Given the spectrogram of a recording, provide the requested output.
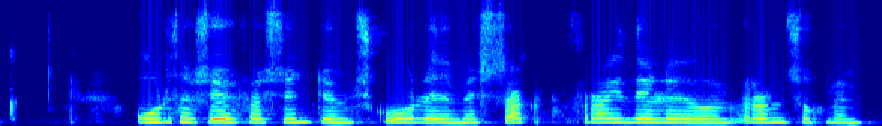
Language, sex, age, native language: Icelandic, female, 18-19, Icelandic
